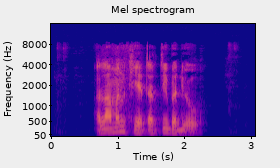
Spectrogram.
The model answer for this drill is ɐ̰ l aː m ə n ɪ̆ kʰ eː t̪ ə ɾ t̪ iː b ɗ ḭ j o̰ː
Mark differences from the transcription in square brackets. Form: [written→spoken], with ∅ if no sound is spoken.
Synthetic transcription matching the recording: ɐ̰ l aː m ə n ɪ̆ kʰ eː t̪ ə ɾ t̪ iː b ɗ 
